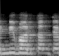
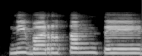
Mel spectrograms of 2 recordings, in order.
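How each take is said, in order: First: Said in the usual way. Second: Slow निवर्तन्ते with a long final te; drawn-out निवर्तन्ते; pronunciation demo. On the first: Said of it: "पहले भी पढ़ा आपने". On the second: Shown as a demonstration. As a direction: chant निवर्तन्ते syllable by syllable. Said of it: "अब हम इसका देखेंगे उच्चारण".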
